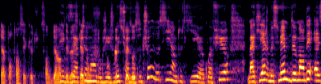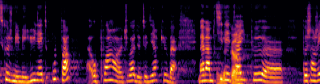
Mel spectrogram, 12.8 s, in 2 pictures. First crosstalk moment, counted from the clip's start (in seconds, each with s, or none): 1.2 s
